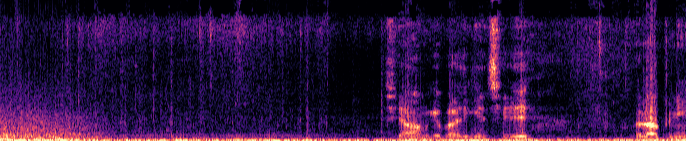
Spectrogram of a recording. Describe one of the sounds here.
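A car engine rumbles low and steady while driving over a rough road.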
